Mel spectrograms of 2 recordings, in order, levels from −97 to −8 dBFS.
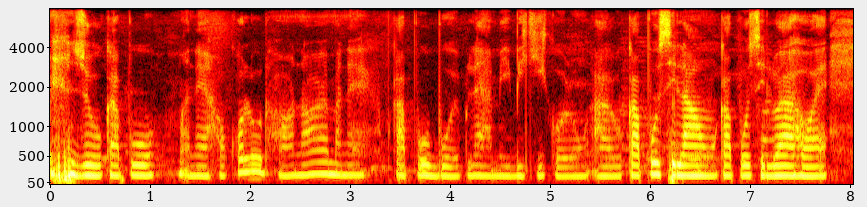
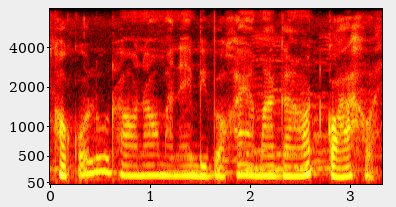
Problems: background sounds at intervals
